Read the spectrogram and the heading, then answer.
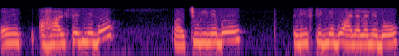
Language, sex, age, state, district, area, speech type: Bengali, female, 18-30, West Bengal, South 24 Parganas, rural, conversation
